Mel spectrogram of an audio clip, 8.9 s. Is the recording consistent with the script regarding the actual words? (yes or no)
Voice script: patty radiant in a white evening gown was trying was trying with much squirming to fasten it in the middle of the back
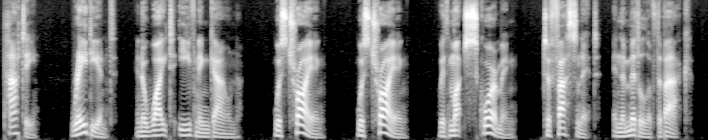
yes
